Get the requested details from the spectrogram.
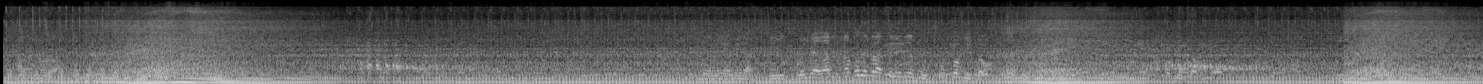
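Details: Ford Kuga 2.0 TDCi diesel: engine note swells and falls when pulling away, with an uneven rushing over the top; the worn turbocharger thrust bearing lets the turbo shaft move axially back and forth, causing the noise.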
